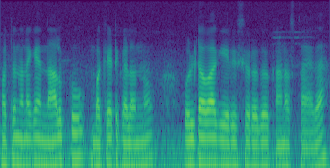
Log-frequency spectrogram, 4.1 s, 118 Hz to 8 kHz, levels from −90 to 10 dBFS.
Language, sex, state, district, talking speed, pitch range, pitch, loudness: Kannada, male, Karnataka, Bangalore, 100 wpm, 110-125 Hz, 115 Hz, -19 LUFS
